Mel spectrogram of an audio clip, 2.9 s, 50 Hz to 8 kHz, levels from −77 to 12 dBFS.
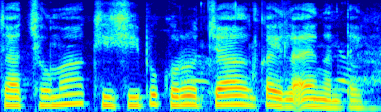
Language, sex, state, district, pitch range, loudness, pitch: Wancho, female, Arunachal Pradesh, Longding, 165-185 Hz, -16 LUFS, 175 Hz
